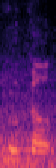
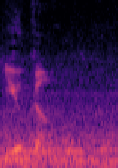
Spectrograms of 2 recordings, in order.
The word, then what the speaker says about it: UCO: option someone explore with you this is the hukou candle lantern hukou it's pronounced you go and thank you bro they've been around since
